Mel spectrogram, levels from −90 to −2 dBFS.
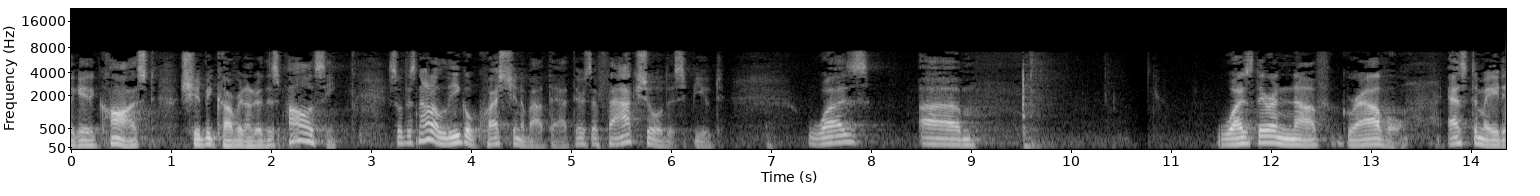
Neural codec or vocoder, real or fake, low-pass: none; real; 7.2 kHz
